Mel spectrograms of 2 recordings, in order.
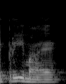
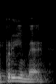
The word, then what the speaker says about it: primae: But notice that I don't say primae, I say prime, because I'm speaking about something medieval, and so I'm using a medieval pronunciation, which is closer to ecclesiastical pronunciation.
